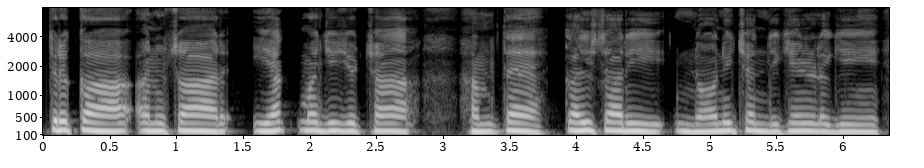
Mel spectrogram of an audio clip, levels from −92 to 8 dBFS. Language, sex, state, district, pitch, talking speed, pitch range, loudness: Hindi, male, Uttarakhand, Uttarkashi, 180 Hz, 130 wpm, 170-185 Hz, -15 LUFS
